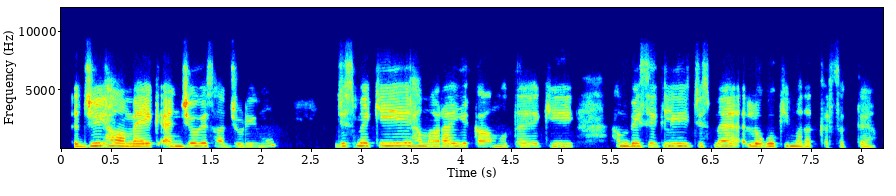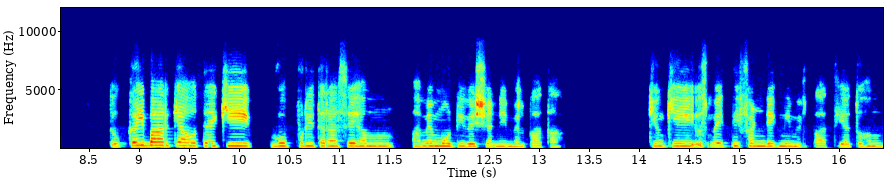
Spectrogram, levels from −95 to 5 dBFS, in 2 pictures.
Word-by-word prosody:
जी 225 +5 +4
हाँ, 240 -1 +3
मैं 215 0 +2
एक 225 0 +1
एनजीओ 215 +3 +4
के 240 - +1
साथ 220 -2 -8
जुड़ी 205 +1 -8
हूँ 220 +6 -13 0.6
जिसमें 230 +2 -1
कि 250 +1 +1
हमारा 225 -1 -2
ये 230 0 -3
काम 220 0 -4
होता 215 0 -10
है 215 0 -5
कि 220 0 -6 0.4
हम 230 -2 -1
बेसिकली 230 +1 -3
जिसमें 215 +1 -5 0.2
लोगों 220 0 +1
की 235 - -6
मदद 205 -1 -3
कर 195 - -12
सकते 185 0 -13
हैं। 185 - -9 0.6
तो - - -4
कई 275 +1 +7
बार 285 0 +7
क्या 280 -1 +3
होता 245 -1 -2
है 240 - 0
कि 250 -3 +6 0.2
वो 240 +2 +2
पूरी 240 0 -1
तरह 230 -1 0
से 235 -1 +4
हम 220 0 -2 0.2
हमें 230 +2 -2
मोटिवेशन 220 -2 +5
नहीं 205 0 -4
मिल 195 -1 -4
पाता। 190 +1 -10 0.9
क्योंकि 225 0 0
उसमें 250 -2 -3
इतनी 240 +2 -5
फंडिंग 220 -1 -1
नहीं 215 -1 -1
मिल 200 -1 -7
पाती 185 +1 -8
या 195 - -4
तो 215 - -5
हम 225 0 -5
225 Hz, 195 wpm, -23 LUFS, 215-235 Hz, 0.9 s, कई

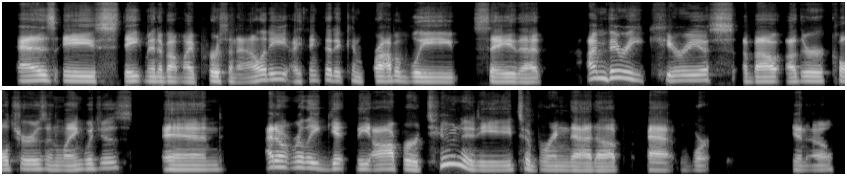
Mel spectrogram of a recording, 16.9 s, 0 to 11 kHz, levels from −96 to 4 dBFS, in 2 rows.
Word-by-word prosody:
as 155 +2 +6
a 145 -2 +7
statement 140 0 +1
about 130 -1 +1
my 125 0 +1
personality, 140 - -1
I 125 - -6
think 160 +4 -9
that 170 -3 -1
it 145 - -2
can 140 -6 -11
probably 130 -3 +1
say 125 0 +3
that 120 0 0 0.5
I'm 220 0 +2
very 225 -7 0
curious 165 +2 -2
about 135 +1 +3
other 140 +2 0
cultures 140 +1 -2
and 125 -1 -9
languages, 150 +8 -4 0.3
and 130 0 +2 0.5
I - - +9
don't 195 -2 +2
really 175 -3 -1
get 155 +3 0
the 145 -1 0
opportunity 135 - -1
to 145 - -4
bring 120 0 -7
that 110 -1 +1
up 105 0 0 0.3
at 115 -1 +3 0.2
work. 120 -1 -10 0.8
You 120 - -1
know? 120 +1 -8
140 Hz, 130 wpm, -24 LUFS, 125-155 Hz, 0.8 s, I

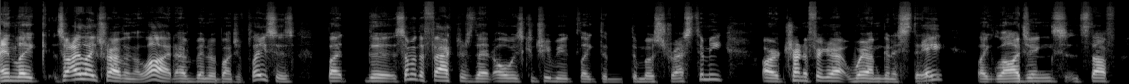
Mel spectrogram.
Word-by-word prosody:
and, 175 0 +8
like 165 -4 +3
So 200 - +3
I 225 - +9
like 235 -4 +5
traveling 140 -9 +4
a 120 - -10
lot. - - +5
I've 135 -1 -5
been 145 -1 -6
to 130 - -6
a - - -9
bunch 125 -2 -9
of 115 - -22
places, 190 - -3 0.3
but 160 -1 0 0.2
the 150 -2 -2
some 225 +10 -1
of 240 - -4
the - - -3
factors 165 -5 +2
that 135 -2 -3
always 145 -1 -4
contribute, 145 -3 -9
like, 125 -2 -9
the 125 - -14 0.2
the - - -12
most 130 0 -5
stress 140 +1 -2
to 235 - -8
me 230 -2 -6 0.4
are 145 - +4
tryna 180 +4 +2
figure 165 -2 -1
out 155 -4 +2
where 145 +1 +3
I'm 135 -1 -2
gonna 130 -3 -8
stay, 205 +10 -1 0.3
like, 130 -1 -6
lodgings 140 +2 +1
and 140 - -18
stuff, 150 +2 0
145 Hz, 230 wpm, -23 LUFS, 135-170 Hz, 0.4 s, I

